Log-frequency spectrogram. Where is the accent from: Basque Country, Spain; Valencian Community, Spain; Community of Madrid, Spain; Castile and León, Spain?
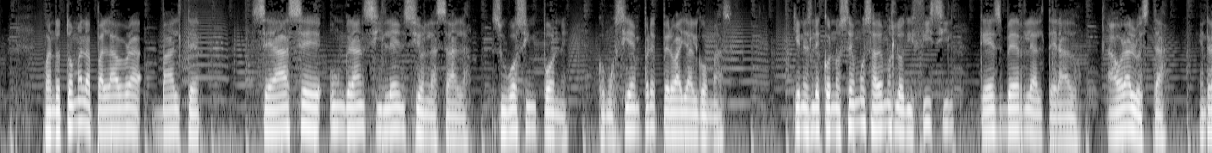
Basque Country, Spain; Nuestros derechos, como vascos y como personas, fueron vulnerados hace ya más de 5 años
